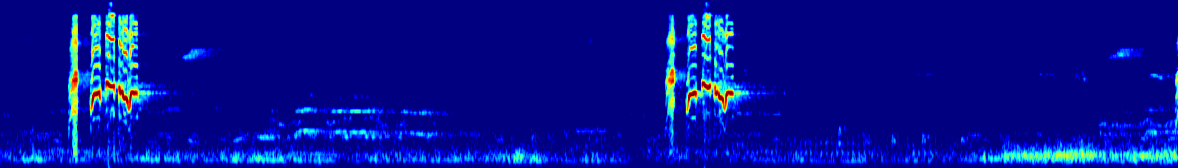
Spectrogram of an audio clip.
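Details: Calling male sooty-headed bulbul seeking a female: two bubbly whistled phrases of a few rapid notes, roughly four and a half seconds apart, with a faint steady tone between and low rumble rising at the end.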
